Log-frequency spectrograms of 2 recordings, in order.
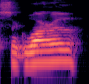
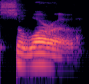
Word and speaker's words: Saguaro: National Park now keep in mind I've always pronounced that Saguaro but the people at the national park pronounce it Saguaro like to replace the G uh and the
